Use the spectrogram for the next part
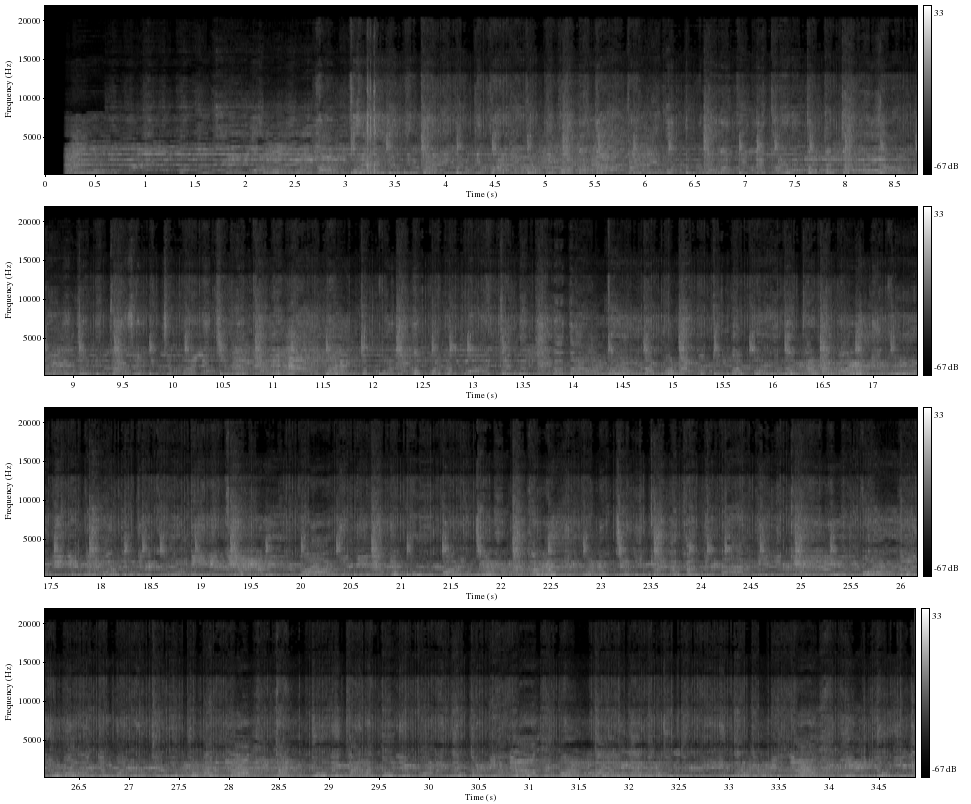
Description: Malayalam Songs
